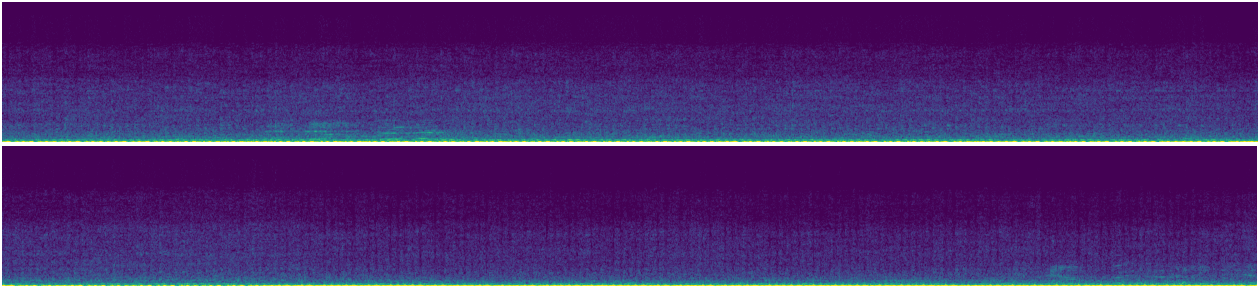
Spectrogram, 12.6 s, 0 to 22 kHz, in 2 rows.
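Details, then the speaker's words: 2001 Lexus IS300 after replacing clogged catalytic converters with an aftermarket header and cat-delete O2 adapters, chasing a cylinder 3/4 miss: steady low idle, fairly even with a slight lift partway through and no obvious stumble; idle much improved. "Yeah, it sounds a lot better. So right now the car is idling way better."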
